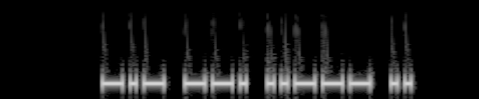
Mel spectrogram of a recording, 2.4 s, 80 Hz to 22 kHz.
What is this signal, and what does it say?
Morse code, heard as a keyed tone, about 36 wpm, 700 Hz. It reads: KG2I
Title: USA Call Signs - 4 Characters - 35wpm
